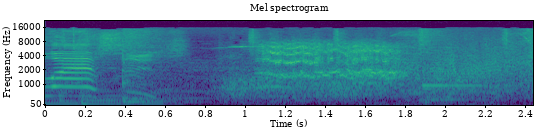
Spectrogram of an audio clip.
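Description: Cartoon soundtrack: a character's voice over background music, then about a second in a brief whooshing swish effect of a pony flying.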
